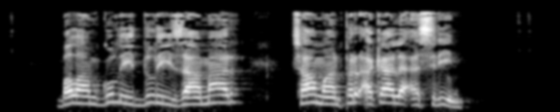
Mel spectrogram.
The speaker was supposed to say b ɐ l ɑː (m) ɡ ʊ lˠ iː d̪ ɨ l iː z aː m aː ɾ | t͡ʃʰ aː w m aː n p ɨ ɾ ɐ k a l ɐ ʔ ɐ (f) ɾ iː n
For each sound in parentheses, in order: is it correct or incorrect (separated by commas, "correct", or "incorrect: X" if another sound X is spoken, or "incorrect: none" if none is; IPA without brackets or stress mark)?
correct, incorrect: s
